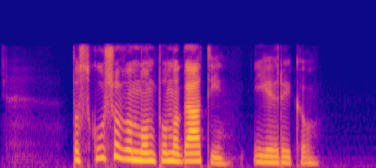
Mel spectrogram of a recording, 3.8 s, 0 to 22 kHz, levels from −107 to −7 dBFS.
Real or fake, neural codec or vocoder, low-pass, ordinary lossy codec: fake; codec, 16 kHz, 2 kbps, FunCodec, trained on LibriTTS, 25 frames a second; 7.2 kHz; none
